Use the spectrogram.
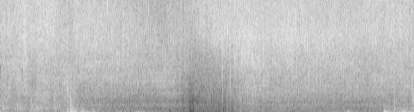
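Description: Butter and oil sizzling steadily in a frying pan for a potato omelette with vegetables, a continuous close crackle that dips briefly midway before resuming at full strength.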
